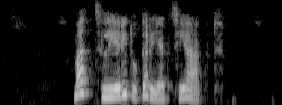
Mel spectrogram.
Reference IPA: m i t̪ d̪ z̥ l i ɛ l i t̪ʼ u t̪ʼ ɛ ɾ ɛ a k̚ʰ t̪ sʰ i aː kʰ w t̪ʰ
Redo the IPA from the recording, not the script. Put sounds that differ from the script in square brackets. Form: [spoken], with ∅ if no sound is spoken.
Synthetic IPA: m [a] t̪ d̪ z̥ l i ɛ [ɾ] i t̪ʼ u t̪ʼ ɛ ɾ ɛ a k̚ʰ t̪ sʰ i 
